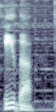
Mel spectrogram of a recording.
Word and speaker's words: Ida: Las tareas de rescate y el recuento de la devastación causada este domingo con la llegada a Estados Unidos del catastrófico huracán Ida, o Aida como lo pronuncian en inglés,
